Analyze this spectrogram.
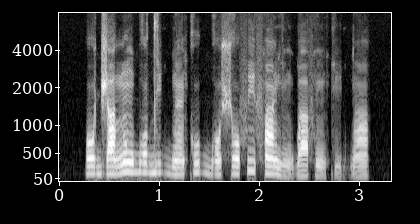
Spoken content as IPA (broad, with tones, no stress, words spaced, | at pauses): o˧d͡ʒa˧nũ˦ɡ͡bo˦ di˦ ɡ͡bɛ̃˧ku˦ɡ͡bo˧ ʃo˧fi˦fã˧ ɡĩ˨ɡ͡ba˧fĩ˨ ki˨ɡ͡bã˧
